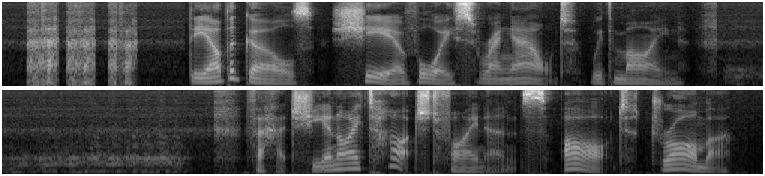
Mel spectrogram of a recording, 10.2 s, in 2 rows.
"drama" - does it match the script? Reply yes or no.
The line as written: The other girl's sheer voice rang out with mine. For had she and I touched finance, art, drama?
yes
